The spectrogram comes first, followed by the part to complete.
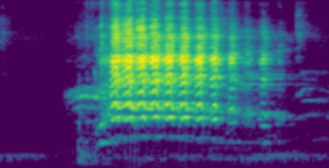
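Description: A goat gives a single loud, nasal bleat with a rapid quavering tremble.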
